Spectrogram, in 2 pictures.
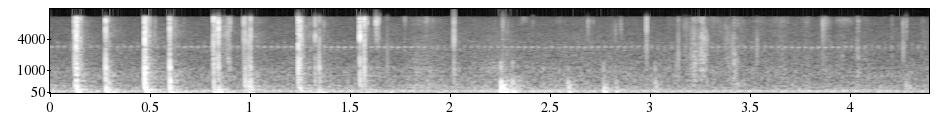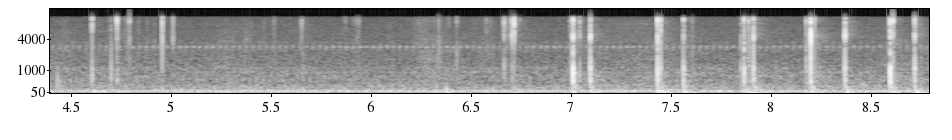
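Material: Ice.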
